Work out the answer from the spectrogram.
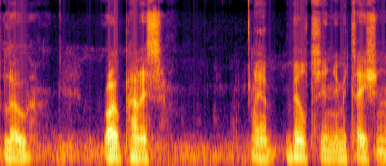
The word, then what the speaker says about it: Loo: Royal Palace at low a low isn't clearing in a forest but it's spelled l o o so it's low Royal Palace built in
